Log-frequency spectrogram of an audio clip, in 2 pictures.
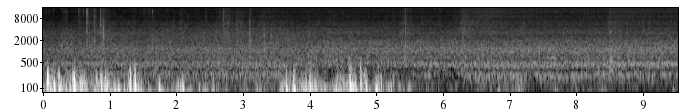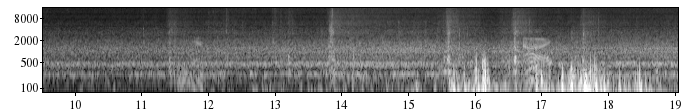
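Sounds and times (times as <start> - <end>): swarm of bees buzzing: 0.0 - 19.0.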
